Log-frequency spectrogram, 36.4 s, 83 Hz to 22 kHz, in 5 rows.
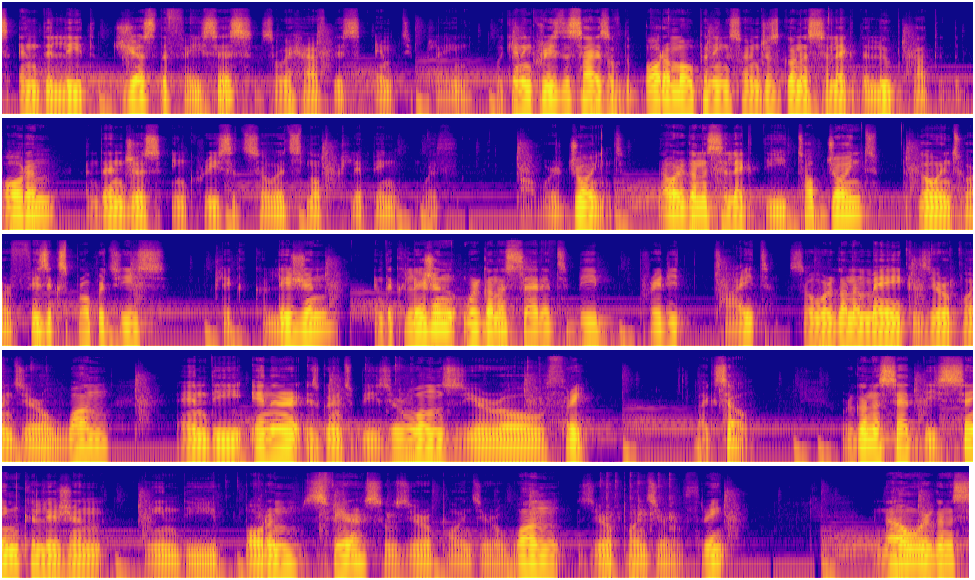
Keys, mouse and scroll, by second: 0.2 x, 2.8 Tab, 3.1 middle click, 3.7 click, 4.5 right click, 6.5 alt+shift+right click, 6.8 alt+shift+right click, 7.3 scroll down 1, 7.6 z, 7.8 s, 11.6-12.3 scroll down 8, 11.9 Tab, 13.2 right click, 15.7 click, 17.6-21.8 drag, 25.0-28.1 drag, 29.7 right click, 30.6-36.3 drag, 36.3 scroll down 3.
